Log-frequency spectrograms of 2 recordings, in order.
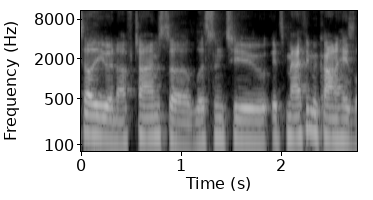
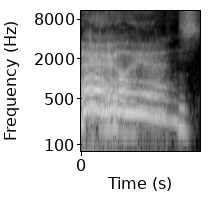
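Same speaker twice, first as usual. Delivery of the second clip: put-on scream at the top of the lungs; 12 dB louder than usual. Imagining Nicolas Cage meeting aliens: Nicolas Cage screaming. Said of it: "start fucking screaming some random shit".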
